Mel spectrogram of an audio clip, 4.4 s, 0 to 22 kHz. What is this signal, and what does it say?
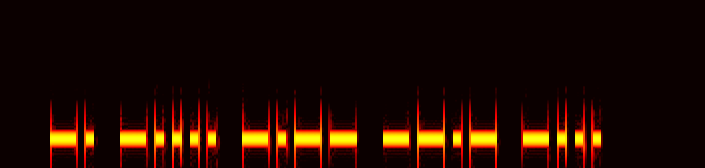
Morse code, heard as a keyed tone, about 22 wpm, 700 Hz. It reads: N6YQB
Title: USA Call Signs Repeated 2x 22wpm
